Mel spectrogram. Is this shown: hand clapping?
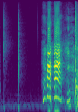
yes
